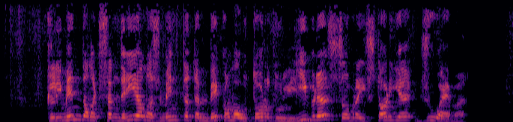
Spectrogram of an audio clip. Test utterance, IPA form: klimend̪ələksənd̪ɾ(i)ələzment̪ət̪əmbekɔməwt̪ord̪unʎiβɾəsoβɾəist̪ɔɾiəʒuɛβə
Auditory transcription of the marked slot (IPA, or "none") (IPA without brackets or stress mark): i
